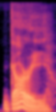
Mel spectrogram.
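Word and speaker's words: K'gari: Although they do have strange exceptions, like the world's largest sand island, formerly known as Fraser Island, is Garry with a silent K.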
